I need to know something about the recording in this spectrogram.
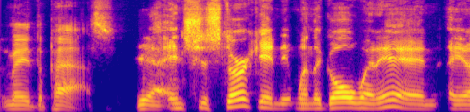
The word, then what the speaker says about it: Shesterkin: And Trouba, the officials did not put that goal past Shesterkin.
